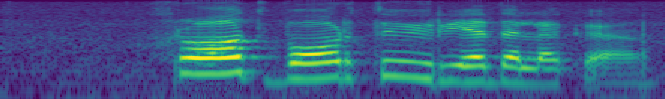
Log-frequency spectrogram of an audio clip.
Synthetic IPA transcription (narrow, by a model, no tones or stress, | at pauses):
χrɑːtvɑːrtuɾiədələkə̰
